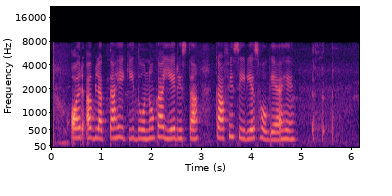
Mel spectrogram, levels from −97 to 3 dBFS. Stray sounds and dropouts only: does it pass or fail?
fail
